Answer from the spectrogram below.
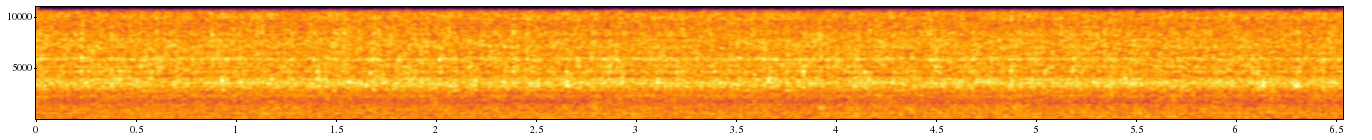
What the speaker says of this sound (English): for the final rinse of the lower level, this machine will do a two-stage rinse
